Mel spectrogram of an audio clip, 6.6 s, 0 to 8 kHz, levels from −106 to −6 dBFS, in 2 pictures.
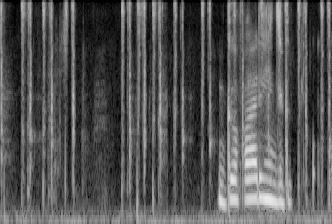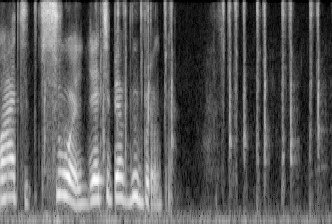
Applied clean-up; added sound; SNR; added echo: neural diffusion model UNIVERSE++.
